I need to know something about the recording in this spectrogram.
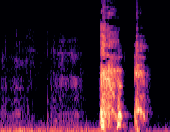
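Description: A person close to the microphone gives two short, loud cough-like bursts, a little under half a second apart, a coughing laugh.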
